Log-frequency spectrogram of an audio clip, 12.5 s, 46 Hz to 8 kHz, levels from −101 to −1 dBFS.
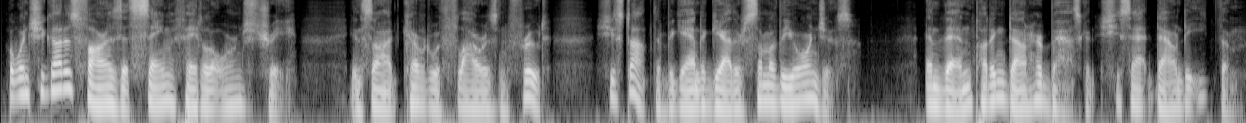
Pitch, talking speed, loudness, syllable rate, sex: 100 Hz, 195 wpm, -22 LUFS, 5.2 syllables/s, male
